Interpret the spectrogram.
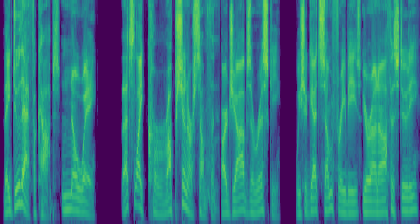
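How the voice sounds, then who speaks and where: An actor playing a gossipy, foul-mouthed American cop in casual, blunt video game banter. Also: male voice, mid-range voice, lively intonation, moderate pace, fairly bright tone, no room sound, studio quality, natural voice. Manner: casual, blunt, profane wisecracking.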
